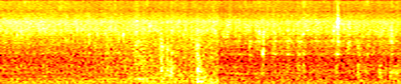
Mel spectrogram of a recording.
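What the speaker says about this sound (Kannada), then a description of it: "ಮೆಣಸಿನ್ಕಾಯಿ ಎಲ್ಲ ರೋಸ್ಟ್ ಆಗಿದ್ದಾವೆ." Green chillies roast in a pan on a home stove, giving a soft continuous sizzle. A few clinks and scrapes of stirring are heard, along with occasional louder knocks.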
